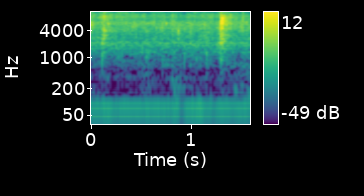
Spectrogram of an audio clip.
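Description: Eggs fry over low heat in a pan, giving a soft, steady sizzle with a low background hum and a few faint clicks, quiet and close with no voices.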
